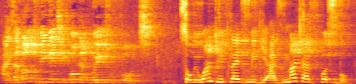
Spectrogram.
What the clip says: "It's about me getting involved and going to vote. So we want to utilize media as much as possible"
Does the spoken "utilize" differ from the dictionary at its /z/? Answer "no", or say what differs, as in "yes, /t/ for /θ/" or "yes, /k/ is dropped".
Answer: no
